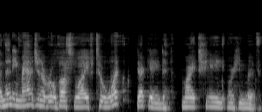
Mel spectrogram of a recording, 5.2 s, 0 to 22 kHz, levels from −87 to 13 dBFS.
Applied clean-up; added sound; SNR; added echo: neural mask model DeepFilterNet 3.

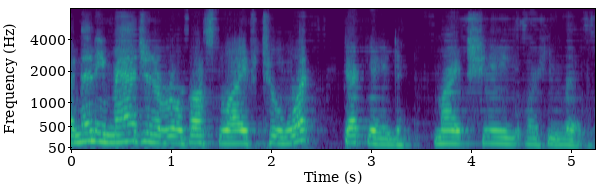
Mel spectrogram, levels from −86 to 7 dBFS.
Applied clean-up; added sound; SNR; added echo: neural separator model SepFormer DNS4.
